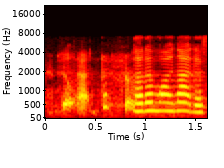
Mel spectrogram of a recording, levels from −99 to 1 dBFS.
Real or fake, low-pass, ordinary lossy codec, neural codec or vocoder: fake; 7.2 kHz; none; autoencoder, 22.05 kHz, a latent of 192 numbers a frame, VITS, trained on one speaker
